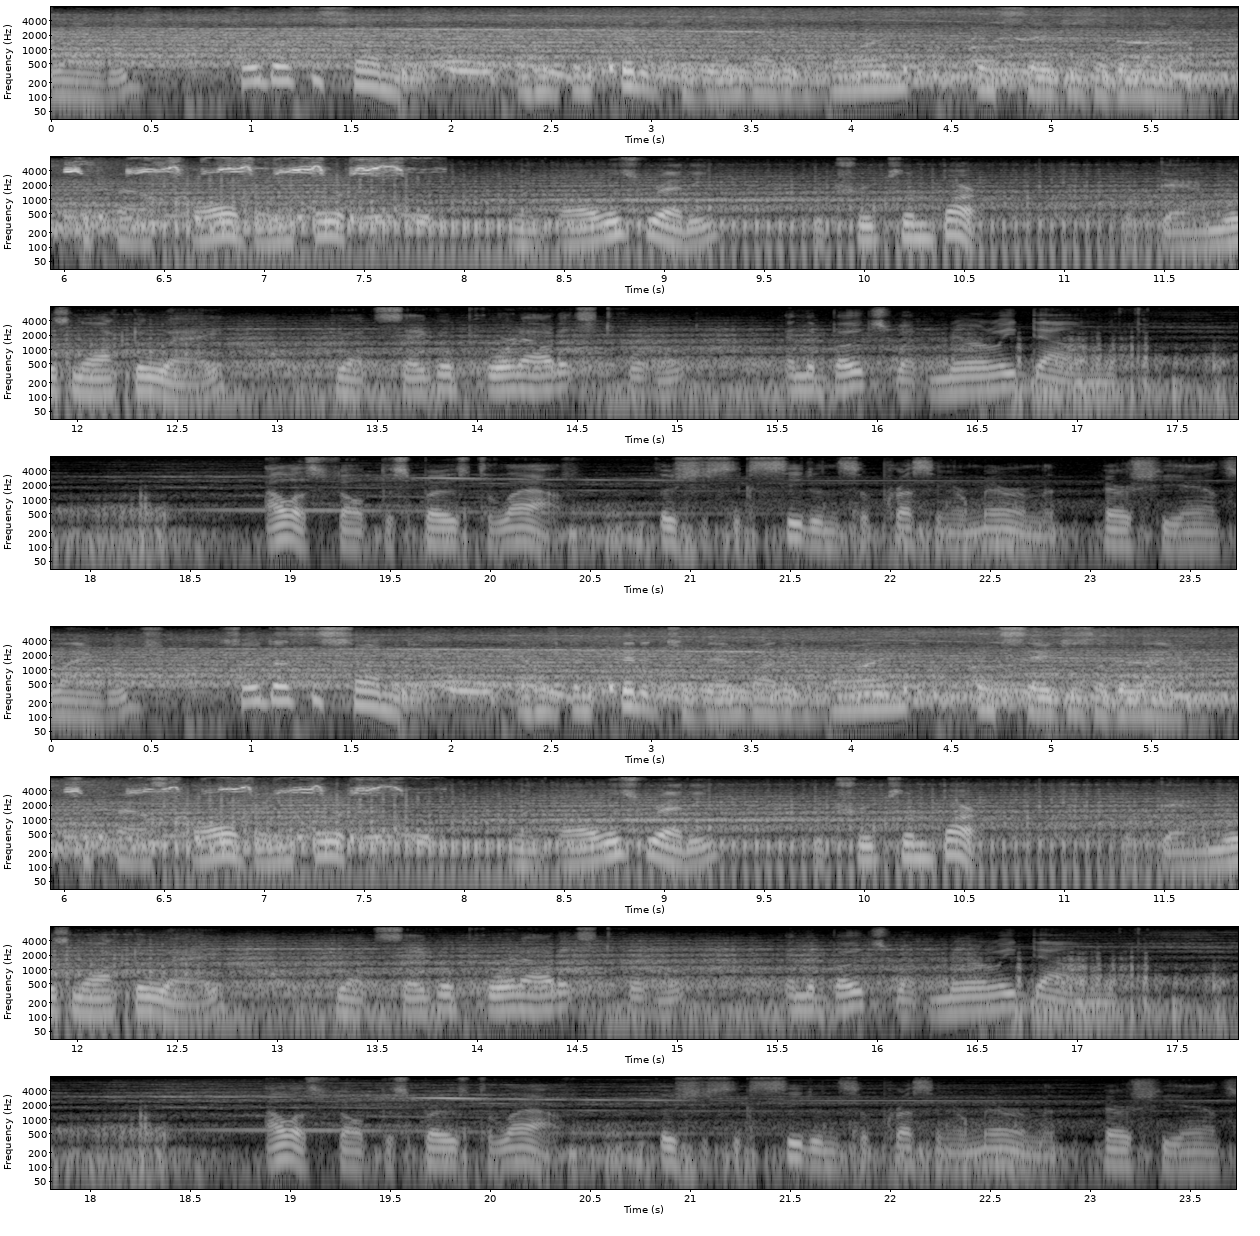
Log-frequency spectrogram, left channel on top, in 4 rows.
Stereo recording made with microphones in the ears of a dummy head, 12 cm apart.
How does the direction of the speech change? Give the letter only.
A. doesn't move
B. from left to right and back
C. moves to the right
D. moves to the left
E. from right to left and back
D.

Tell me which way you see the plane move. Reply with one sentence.
In this clip you hear the plane go from the left side to the right.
